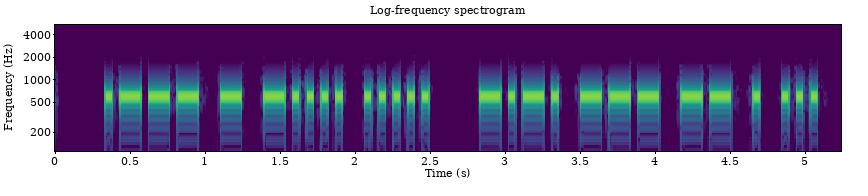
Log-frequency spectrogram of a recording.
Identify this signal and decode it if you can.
Morse code, heard as a keyed tone, about 25 wpm, 600 Hz. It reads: JT65 COMES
